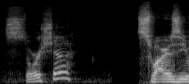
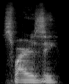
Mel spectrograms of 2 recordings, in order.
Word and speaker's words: Saoirse: I mean, of all the other movies, and I like how do you pronounce her name? Saoirse Ronan. Yeah, she's great. She's Irish. Swarzy, I believe.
